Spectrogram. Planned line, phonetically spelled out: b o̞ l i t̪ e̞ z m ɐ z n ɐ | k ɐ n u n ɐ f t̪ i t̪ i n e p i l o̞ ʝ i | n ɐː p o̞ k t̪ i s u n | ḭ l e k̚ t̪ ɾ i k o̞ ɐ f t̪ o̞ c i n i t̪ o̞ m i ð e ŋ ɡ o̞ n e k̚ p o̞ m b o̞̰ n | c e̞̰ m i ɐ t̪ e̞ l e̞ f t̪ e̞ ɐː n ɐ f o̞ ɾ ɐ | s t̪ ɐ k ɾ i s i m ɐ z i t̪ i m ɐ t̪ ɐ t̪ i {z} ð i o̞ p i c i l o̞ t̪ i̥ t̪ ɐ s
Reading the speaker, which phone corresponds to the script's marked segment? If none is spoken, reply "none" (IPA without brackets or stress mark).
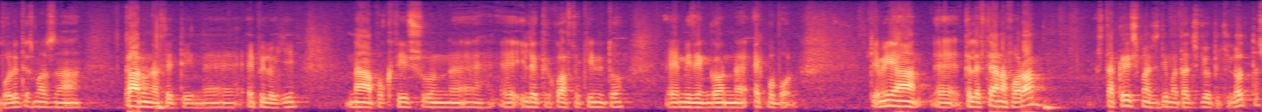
z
